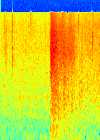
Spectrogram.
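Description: A pistol fires a loud shot.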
